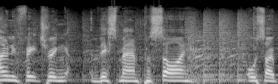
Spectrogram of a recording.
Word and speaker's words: Posij: Now, his name might be spelt P-O-S-I-J, but you pronounce it Posai.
